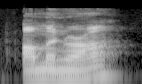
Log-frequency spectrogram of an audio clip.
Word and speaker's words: Amun-Ra: I love that Cleopatra right at the start of I want to make sure I'm pronouncing it correctly. Almond Raw.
